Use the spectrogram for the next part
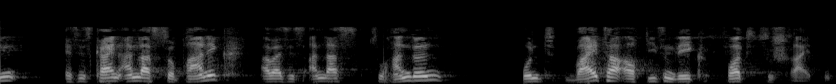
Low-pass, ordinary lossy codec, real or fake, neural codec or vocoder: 7.2 kHz; MP3, 24 kbps; real; none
